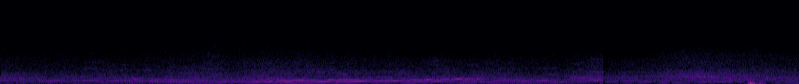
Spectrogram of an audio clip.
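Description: Race cars in a racing video game at Baku idle and rev in the pit lane, a steady layered engine drone with shifting pitch running throughout, faint tire chirps near the end, no one speaking.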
